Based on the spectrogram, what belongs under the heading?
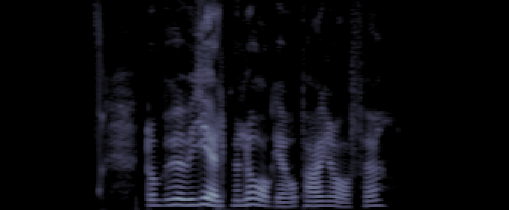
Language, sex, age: Swedish, female, 41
